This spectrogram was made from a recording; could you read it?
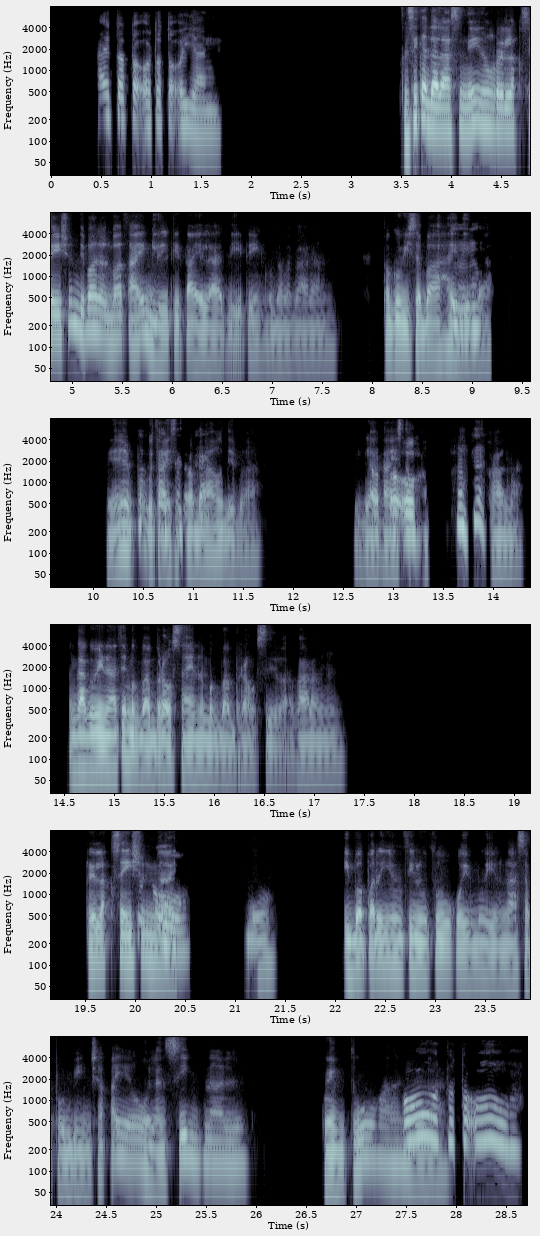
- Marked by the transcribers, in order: chuckle; chuckle; unintelligible speech
- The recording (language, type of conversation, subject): Filipino, unstructured, Ano ang paborito mong gawin para makapagpahinga?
